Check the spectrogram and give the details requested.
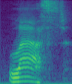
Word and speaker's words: last: say this after me last last l-a-s-t last if you do not say if you do not pronounce the final t d s g you will not be understood it's really really important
